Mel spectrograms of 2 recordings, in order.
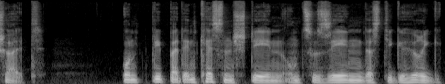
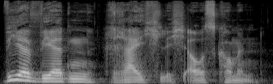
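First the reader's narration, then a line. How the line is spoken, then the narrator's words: Plain. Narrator (German): sagte ich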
